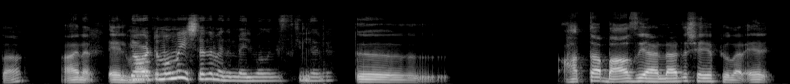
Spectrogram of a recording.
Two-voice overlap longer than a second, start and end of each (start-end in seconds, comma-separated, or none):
none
